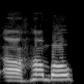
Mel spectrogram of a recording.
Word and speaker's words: Hummel: Just watch Wyatt Humble. Is that how you pronounce it? Humble or Hummel? White Hummel. Hummel, yeah. White is Hummel.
